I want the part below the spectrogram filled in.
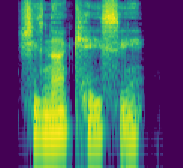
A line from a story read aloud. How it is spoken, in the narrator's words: Silver says quietly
